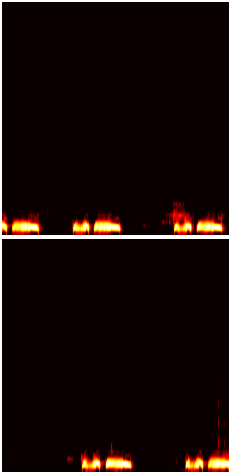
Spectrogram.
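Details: Spotted dove decoy bird calling energetically to lure wild doves, repeated low cooing phrases: two short coos then a longer wavering coo, roughly every two to three seconds, with faint chirps from other birds between.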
